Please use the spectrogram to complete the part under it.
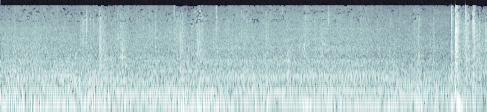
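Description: A tank engine rumbles and its tracks clatter steadily.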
